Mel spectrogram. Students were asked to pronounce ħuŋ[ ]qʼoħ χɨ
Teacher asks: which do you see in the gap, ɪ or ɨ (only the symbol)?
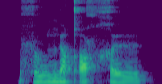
ɨ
